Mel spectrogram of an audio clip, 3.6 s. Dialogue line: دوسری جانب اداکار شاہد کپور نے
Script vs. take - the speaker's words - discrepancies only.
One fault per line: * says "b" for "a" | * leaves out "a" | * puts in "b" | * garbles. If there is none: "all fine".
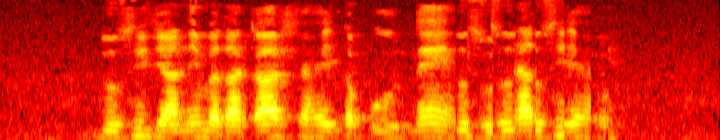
* garbles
